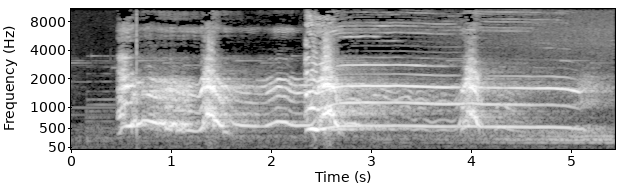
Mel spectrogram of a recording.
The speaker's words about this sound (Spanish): Los aullidos de los lobos se oían cada vez más cerca como si nos fuesen rodeando por todas partes.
